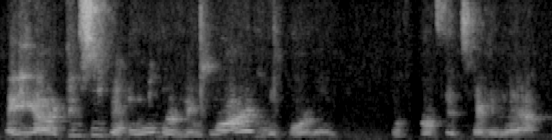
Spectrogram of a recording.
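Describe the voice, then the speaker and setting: This is a man speaking over a remote feed where his voice turns dull and muffled, as though it passes through a wall. He sits a little high for a man and well back from the mic, with a faint hiss of noise behind him. He talks in halting bursts, repeating himself as he asks if the sound is better. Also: wildly swooping pitch, distant mic. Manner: halting, with many restarts. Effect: muffled, as if heard through a wall. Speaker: political commentator. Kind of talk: casual panel talk.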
